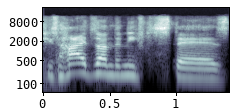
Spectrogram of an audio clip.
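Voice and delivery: ordinary talk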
